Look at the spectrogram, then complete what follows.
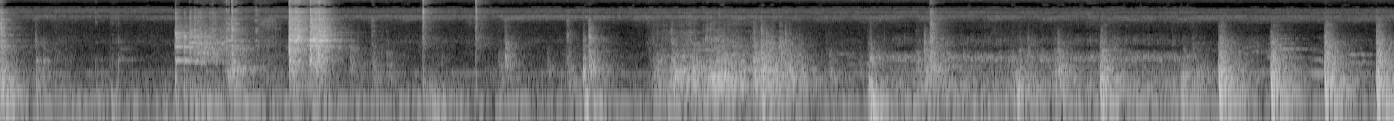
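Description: Wooden paddle stirring and beating dhido, a thick flour porridge, in an aluminium pot, knocking and scraping against the pot's sides. There is a louder clatter about two seconds in and a quicker run of knocks near the end.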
